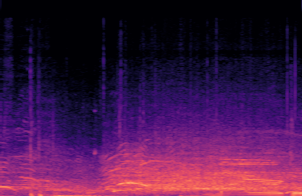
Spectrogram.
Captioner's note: players yelling; crowd and players cheering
